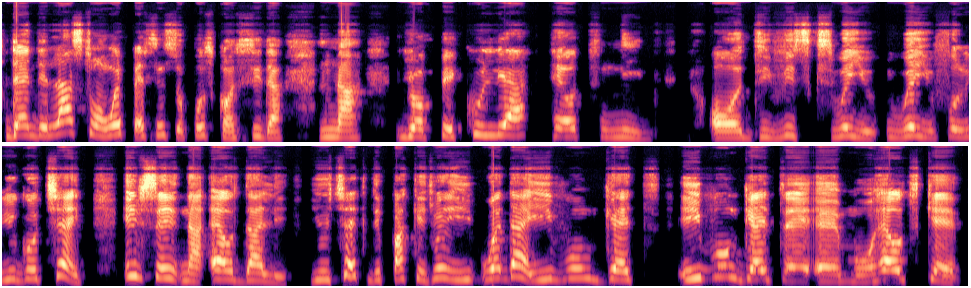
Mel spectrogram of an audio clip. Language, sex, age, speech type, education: Nigerian Pidgin, female, 30-45, spontaneous, tertiary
